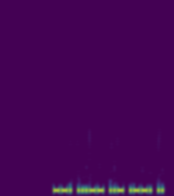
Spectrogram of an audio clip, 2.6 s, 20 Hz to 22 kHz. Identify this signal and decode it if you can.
Morse code, heard as a keyed tone, about 37 wpm, 700 Hz. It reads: G3UPI
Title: DXCC-100 Call Signs - 5 Characters - 40wpm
